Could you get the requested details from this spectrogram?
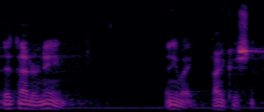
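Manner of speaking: ordinary talk, nothing marked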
